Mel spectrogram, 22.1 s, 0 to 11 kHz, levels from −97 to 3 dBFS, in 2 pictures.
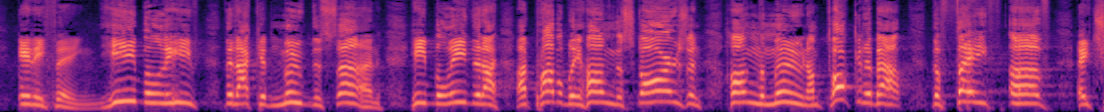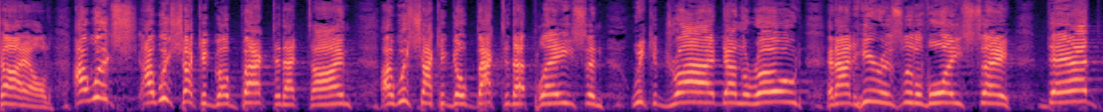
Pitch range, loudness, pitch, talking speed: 245-295 Hz, -17 LUFS, 275 Hz, 175 wpm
